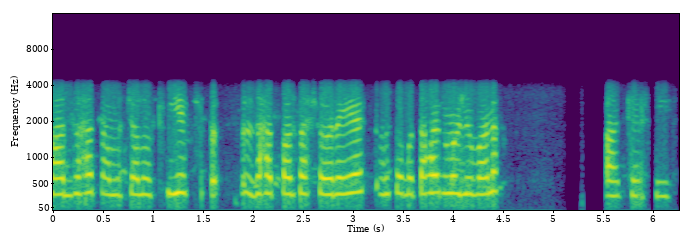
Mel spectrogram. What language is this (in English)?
Kashmiri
